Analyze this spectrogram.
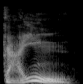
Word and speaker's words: Caín: So, those, that is your first word, Caín. Okay, Caín. Sí, veo que tiene el acento ahí sobre el estrés sobre la I, ¿no? So, it's Caín.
